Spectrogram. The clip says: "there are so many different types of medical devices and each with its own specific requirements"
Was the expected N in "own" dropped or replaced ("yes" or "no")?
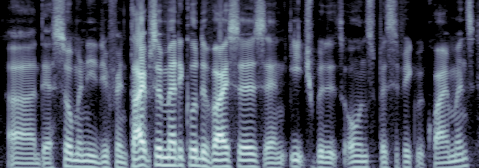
no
